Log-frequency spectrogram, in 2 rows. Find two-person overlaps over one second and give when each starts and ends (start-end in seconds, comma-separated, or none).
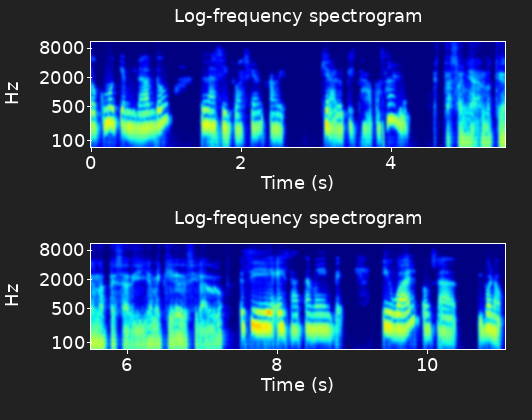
none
